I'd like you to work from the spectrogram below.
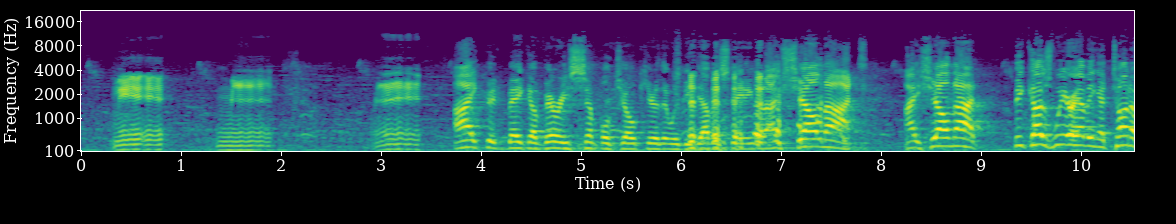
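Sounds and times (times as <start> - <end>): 
goats bleating: 0.3 - 2.0, 2.9 - 3.5
speech: 0.3 - 2.3, 2.9 - 10.5
laughter: 5.4 - 8.0.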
